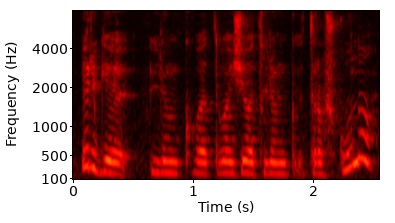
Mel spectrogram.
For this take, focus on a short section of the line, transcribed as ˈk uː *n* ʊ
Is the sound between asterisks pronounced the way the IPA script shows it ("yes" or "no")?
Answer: yes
